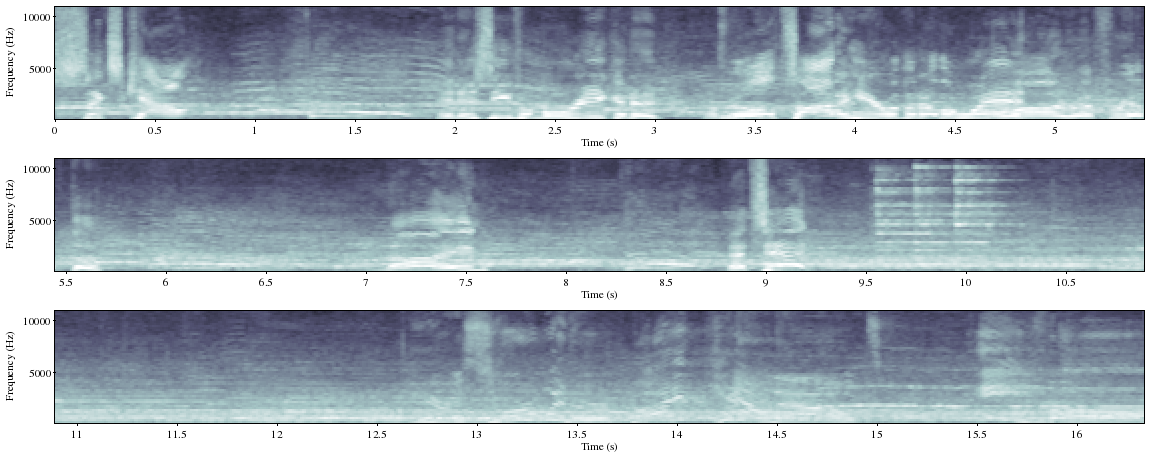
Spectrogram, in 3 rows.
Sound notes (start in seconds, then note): 9.5 bell ringing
